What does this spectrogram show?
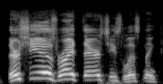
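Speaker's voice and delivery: high, loud burst of surprise; excited calling out. Real, not acted. Host spots his wife listening in, excited calling out. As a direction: call her out, voice jumping up high.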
